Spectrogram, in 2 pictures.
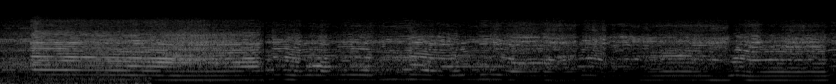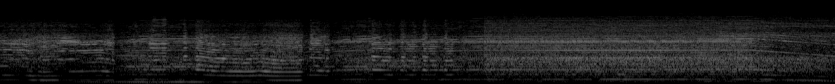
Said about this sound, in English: I will then go back to my router and finalize the pickup cavity.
